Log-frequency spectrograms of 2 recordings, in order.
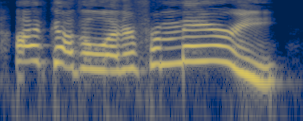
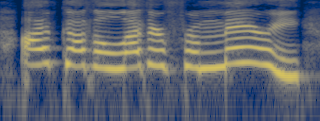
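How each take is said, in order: First: High and fast, tumbling out with joy; fast excited shriek. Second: High, joyful cry, landing hard on Mary; thrilled announcement with the stress on Mary; excited shriek. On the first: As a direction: rush the repeat in a giddy squeal. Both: A narrator's reading. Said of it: "Rachel shrieked".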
